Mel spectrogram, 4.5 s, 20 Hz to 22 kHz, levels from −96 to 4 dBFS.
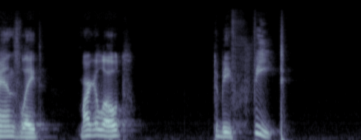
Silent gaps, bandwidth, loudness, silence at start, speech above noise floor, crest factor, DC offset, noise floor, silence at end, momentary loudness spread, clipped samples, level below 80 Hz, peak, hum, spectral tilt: none; 13 kHz; -29 LUFS; 0 s; 52 dB; 20 dB; under 0.1%; -79 dBFS; 0.95 s; 14 LU; under 0.1%; -58 dBFS; -10 dBFS; none; -6 dB/octave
